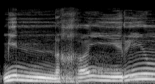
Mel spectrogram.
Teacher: nun sukun bertemu ko idhar halqi kita baca jelas tanpa mendengung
